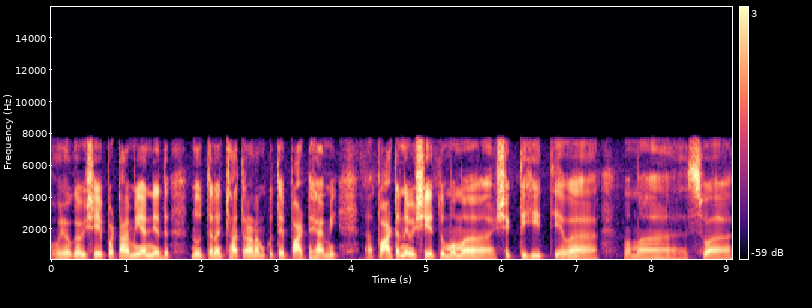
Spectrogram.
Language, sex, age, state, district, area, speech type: Sanskrit, male, 30-45, Karnataka, Chikkamagaluru, urban, spontaneous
